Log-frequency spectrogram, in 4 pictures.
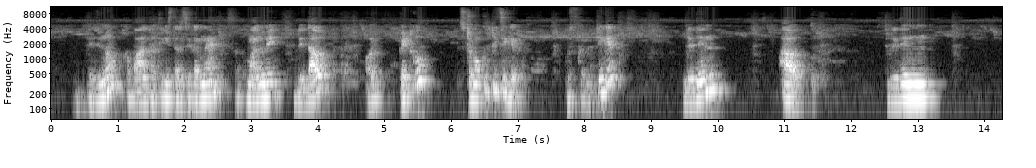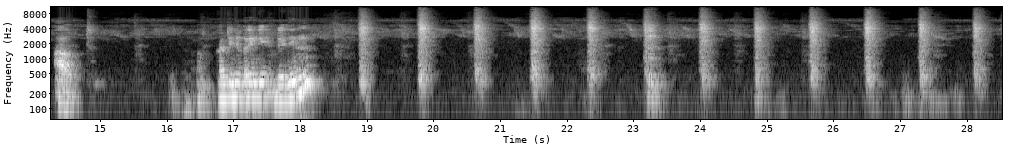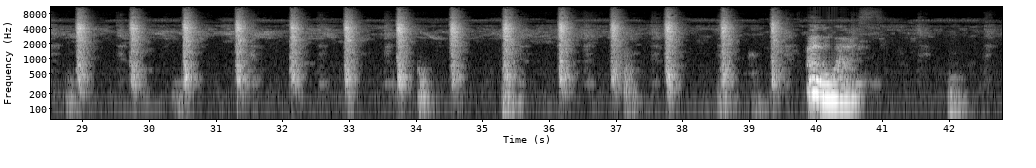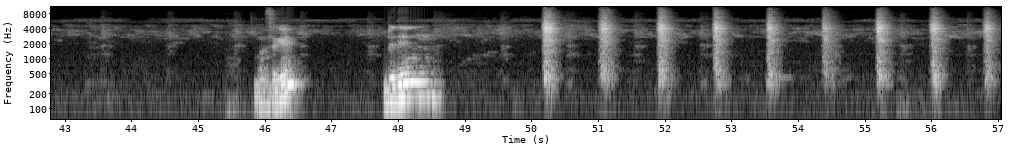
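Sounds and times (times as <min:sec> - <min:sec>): forceful nasal exhalations: 0:18.8 - 0:19.2, 0:19.8 - 0:22.6, 0:23.2 - 0:23.4, 0:24.0 - 0:25.9, 0:26.5 - 0:27.5, 0:28.1 - 0:31.5, 0:32.1 - 0:35.5, 0:36.1 - 0:38.0, 0:38.6 - 0:39.6, 0:50.2 - 0:51.3, 0:51.9 - 0:53.8, 0:54.4 - 0:54.6, 0:55.2 - 0:57.0.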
